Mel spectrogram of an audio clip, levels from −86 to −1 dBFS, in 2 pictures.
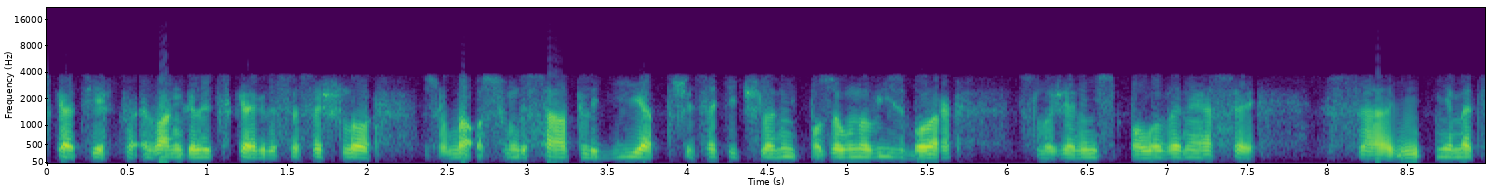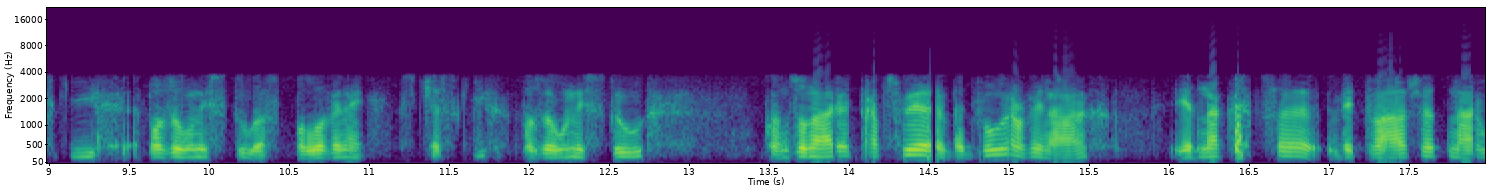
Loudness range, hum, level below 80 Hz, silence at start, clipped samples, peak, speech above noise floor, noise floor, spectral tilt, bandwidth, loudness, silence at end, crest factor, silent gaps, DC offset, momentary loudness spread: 3 LU; none; -62 dBFS; 0.05 s; under 0.1%; -2 dBFS; 30 dB; -49 dBFS; -8.5 dB/octave; 4.3 kHz; -20 LUFS; 0 s; 18 dB; none; under 0.1%; 13 LU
